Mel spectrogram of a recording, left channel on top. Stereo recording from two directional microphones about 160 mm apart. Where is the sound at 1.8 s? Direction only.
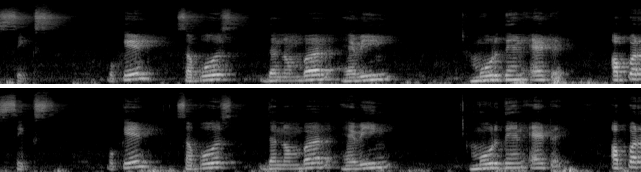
60° right (ahead or behind).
